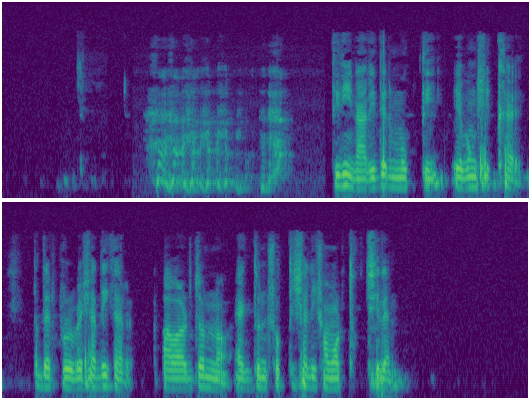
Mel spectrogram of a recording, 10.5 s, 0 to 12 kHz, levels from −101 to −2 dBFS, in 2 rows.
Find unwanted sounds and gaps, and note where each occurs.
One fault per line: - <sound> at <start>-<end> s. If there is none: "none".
- laugh at 1.4-3.0 s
